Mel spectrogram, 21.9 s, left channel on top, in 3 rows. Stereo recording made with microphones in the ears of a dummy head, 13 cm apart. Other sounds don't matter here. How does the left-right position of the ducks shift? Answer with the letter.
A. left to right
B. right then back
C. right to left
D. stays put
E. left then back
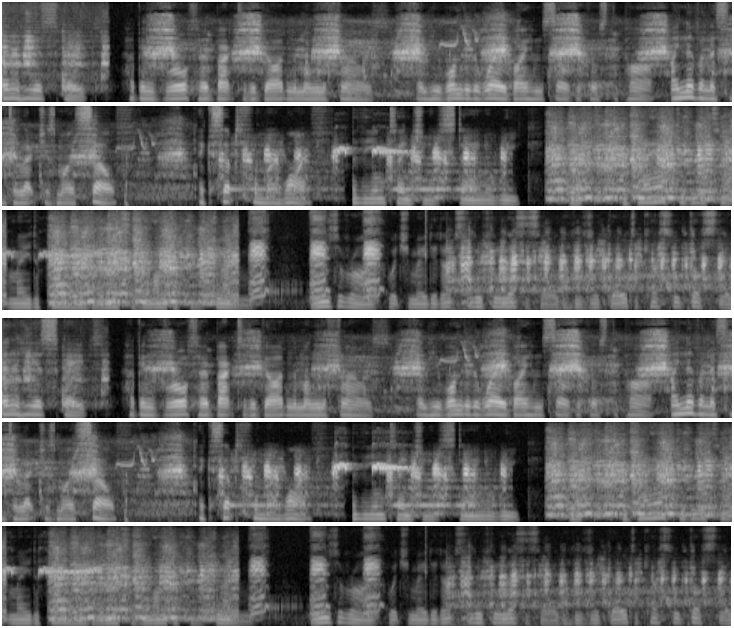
B.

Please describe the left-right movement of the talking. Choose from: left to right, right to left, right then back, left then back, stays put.
right to left.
